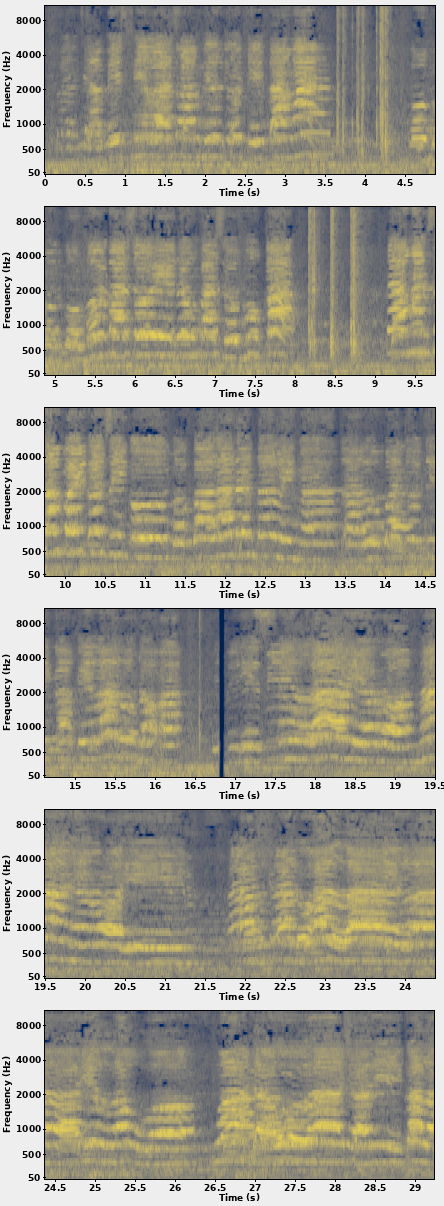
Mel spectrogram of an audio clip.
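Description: A group of children singing together in unison, with a few sharp hand claps about four seconds in and again around eight to nine seconds.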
